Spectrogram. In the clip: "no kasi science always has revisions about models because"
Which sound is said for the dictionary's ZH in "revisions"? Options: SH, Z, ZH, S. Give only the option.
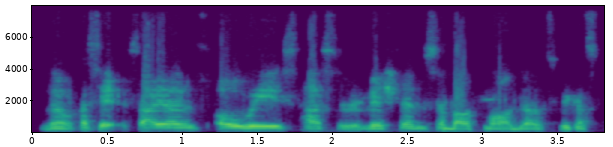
SH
